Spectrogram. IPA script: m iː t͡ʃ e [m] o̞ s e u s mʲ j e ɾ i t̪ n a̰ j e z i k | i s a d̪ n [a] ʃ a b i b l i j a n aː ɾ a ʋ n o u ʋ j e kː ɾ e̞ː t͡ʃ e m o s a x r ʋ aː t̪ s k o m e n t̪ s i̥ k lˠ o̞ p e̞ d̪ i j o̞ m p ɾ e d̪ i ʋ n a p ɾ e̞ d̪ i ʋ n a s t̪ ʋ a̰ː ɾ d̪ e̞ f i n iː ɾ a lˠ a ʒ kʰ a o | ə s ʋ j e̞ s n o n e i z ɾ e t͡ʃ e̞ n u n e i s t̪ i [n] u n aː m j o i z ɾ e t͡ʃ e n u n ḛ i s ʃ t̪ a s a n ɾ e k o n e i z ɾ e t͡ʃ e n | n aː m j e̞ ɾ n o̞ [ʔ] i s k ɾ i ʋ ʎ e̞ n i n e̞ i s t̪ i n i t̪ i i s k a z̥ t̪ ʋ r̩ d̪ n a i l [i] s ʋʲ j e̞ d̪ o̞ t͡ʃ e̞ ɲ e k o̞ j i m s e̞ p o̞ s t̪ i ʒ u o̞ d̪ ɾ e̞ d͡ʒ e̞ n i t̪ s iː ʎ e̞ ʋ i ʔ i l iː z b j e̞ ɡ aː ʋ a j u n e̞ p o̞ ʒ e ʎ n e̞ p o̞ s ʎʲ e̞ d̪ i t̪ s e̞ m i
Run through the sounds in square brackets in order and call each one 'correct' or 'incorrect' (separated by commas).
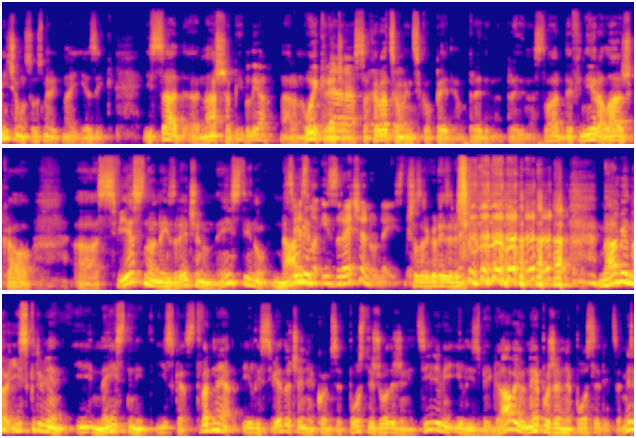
correct, correct, correct, correct, correct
